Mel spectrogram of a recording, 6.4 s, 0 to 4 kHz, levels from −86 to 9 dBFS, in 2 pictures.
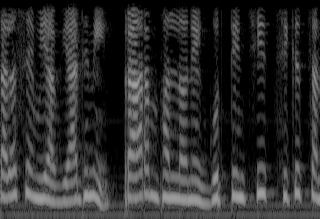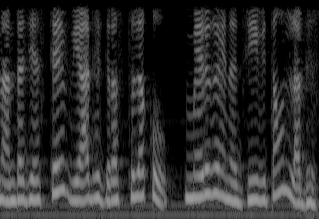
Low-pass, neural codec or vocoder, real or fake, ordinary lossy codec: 3.6 kHz; none; real; Opus, 64 kbps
